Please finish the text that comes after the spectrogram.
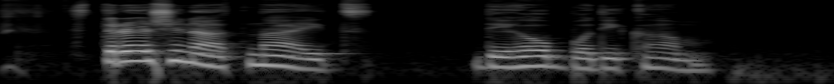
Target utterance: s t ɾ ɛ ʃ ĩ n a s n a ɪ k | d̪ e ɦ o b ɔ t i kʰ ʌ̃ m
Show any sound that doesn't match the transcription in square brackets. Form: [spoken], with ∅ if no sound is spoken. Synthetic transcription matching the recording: s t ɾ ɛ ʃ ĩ n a [t] n a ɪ [t] | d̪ e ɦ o b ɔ [d] i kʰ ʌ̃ m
